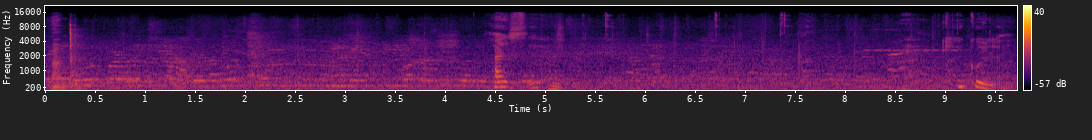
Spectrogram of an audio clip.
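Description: A middle-aged man speaks in a low voice.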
